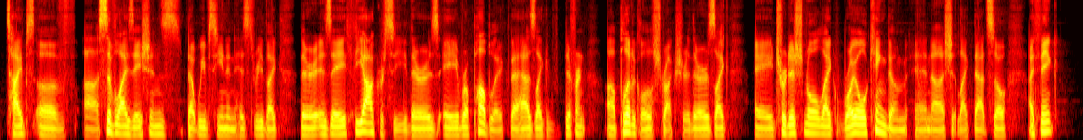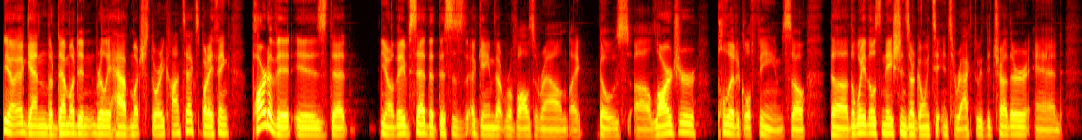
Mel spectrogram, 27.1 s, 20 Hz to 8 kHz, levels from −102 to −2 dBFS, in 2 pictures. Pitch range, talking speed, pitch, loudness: 100-125 Hz, 200 wpm, 115 Hz, -28 LUFS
